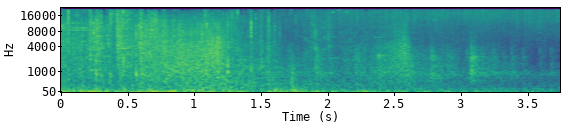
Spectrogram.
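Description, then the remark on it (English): A huge layered movie explosion sound effect, built from a thump, mid-range, high frequencies and debris, hits at once with a deep, booming low end and bright crackling debris, then rolls into a long rumbling tail that slowly fades. No voices are present. “And then here's what a movie explosion sounds like.”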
